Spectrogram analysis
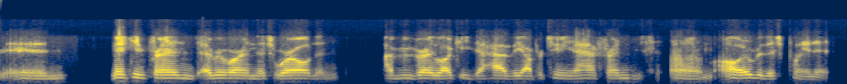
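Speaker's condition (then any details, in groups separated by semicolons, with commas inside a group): Cerebral palsy, mild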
